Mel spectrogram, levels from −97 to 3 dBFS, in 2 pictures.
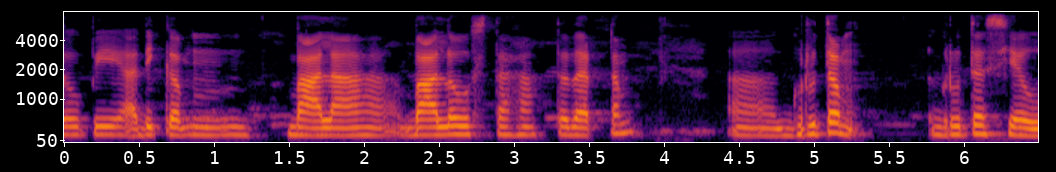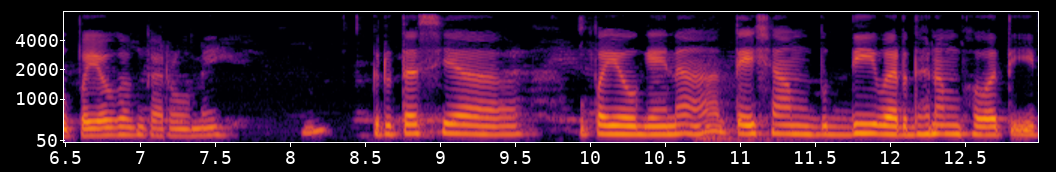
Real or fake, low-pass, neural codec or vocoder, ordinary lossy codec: real; 7.2 kHz; none; none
